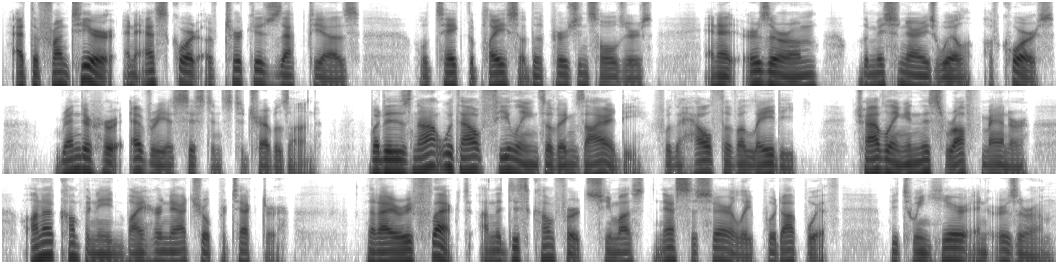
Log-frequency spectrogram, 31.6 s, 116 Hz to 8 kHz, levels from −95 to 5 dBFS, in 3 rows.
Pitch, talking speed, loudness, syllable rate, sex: 100 Hz, 135 wpm, -20 LUFS, 4.6 syllables/s, male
